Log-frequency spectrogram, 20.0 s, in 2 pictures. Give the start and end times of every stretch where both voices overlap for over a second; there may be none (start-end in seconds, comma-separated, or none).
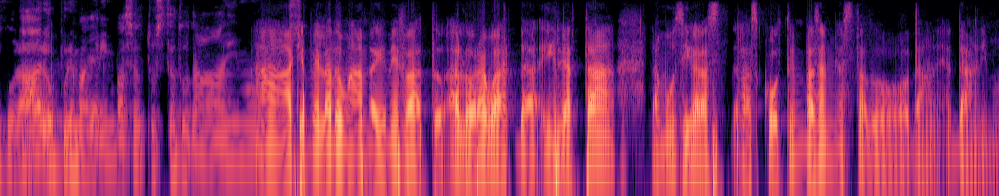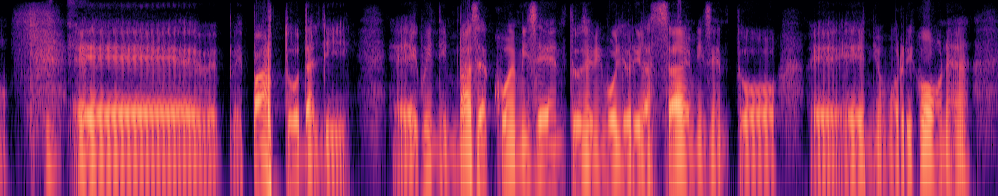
none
